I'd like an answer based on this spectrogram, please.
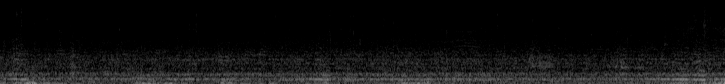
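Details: Inside an opened beehive on a sunny, slightly windy day, worker honey bees moving about give a continuous layered humming drone, with brief brighter buzzes rising out of it and low wind noise underneath.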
